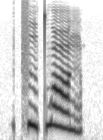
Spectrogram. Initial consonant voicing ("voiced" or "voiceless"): voiceless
